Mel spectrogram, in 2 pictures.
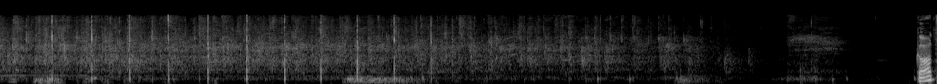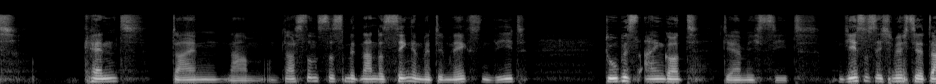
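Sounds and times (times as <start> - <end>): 
audience applause: 0.0 - 7.8
speech: 9.2 - 9.6, 10.3 - 18.7.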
